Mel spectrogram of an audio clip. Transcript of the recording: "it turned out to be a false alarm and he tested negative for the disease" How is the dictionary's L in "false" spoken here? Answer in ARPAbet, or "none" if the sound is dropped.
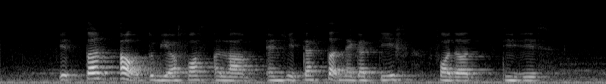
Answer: none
